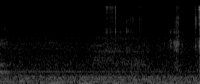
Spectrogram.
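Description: Faint crackling of a thin foil-faced trading card being gripped and bent in the hands, a few soft crackles about a second in and again near the end.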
